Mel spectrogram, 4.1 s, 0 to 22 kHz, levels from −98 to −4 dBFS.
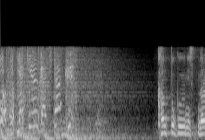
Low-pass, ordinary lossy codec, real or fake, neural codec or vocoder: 5.4 kHz; none; real; none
